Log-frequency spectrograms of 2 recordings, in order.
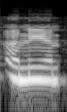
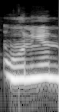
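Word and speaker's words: onion: Next word है अनियन। अनियन बोलते हैं प्याज को। बहुत ज़्यादा लोग इसको ओनियन बोलते हैं। ओनियन ठीक प्रोनाउंसिएशन नहीं है, हम इसको अनियन बोलेंगे।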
